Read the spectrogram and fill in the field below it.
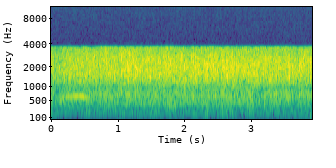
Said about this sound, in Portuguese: Pode aplaudir a Ele.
